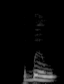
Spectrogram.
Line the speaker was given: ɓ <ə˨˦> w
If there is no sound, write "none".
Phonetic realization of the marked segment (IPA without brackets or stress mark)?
ə˨˩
